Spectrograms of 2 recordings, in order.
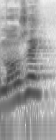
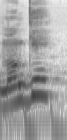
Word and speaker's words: mangeais: Les verbes en G, GER, il faudra mettre un E muet devant le A et le O. Exemple, tu mangeais, sinon ça fait manguer.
